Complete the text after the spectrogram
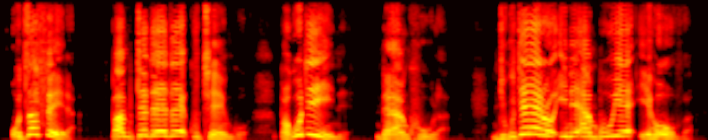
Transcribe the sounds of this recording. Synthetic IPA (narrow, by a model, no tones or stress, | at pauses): ud͡zafɛɾa̰ | pam̩tɛtɛt̬ɛkutʰɛːŋɡɔ | pakutiːnɛ | ndajaŋkʰuːla̰ | ndikutɛɾɔʔinɛambujɛjɛɦɔːva̰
